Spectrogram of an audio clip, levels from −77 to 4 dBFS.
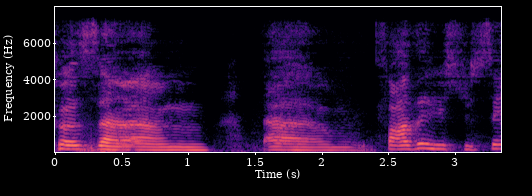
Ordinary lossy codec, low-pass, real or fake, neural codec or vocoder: none; 7.2 kHz; fake; codec, 44.1 kHz, 2.6 kbps, DAC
